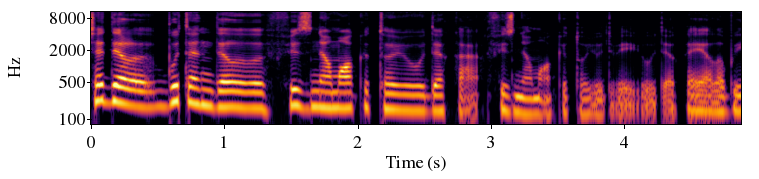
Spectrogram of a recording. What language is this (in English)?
Lithuanian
